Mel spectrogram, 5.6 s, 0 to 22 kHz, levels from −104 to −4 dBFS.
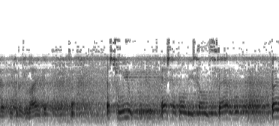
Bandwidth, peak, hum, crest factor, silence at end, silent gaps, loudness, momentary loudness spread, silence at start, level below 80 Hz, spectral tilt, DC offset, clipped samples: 7.2 kHz; 0 dBFS; none; 20 dB; 0 s; none; -21 LUFS; 5 LU; 0 s; -70 dBFS; -2.5 dB/octave; under 0.1%; under 0.1%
